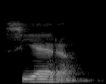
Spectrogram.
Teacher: the sound ro is a little bit different than in English. We have to roll the r just like in Spanish.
